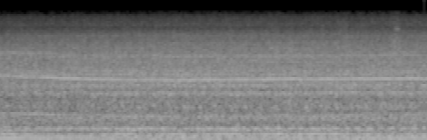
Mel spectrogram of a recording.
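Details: Engine idles evenly and smoothly with a faint thin whine above it and no knocks or stumbles, after a restart with battery charged during alternator troubleshooting (computer relearning after battery was unplugged); normal idle.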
